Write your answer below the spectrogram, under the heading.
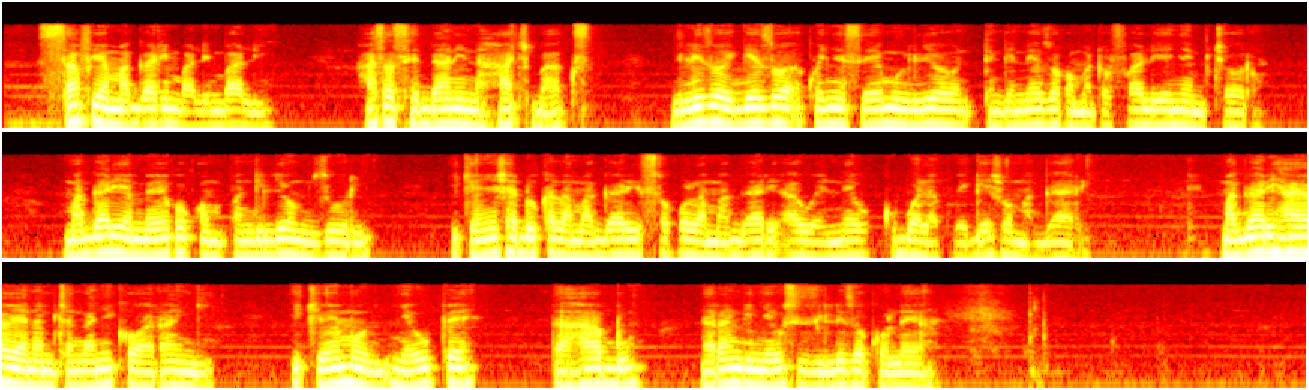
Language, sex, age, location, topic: Swahili, male, 25-35, Nairobi, finance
